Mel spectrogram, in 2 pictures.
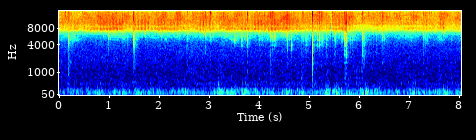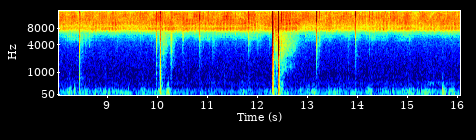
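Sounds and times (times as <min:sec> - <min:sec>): campfire crackling and popping: 0:02.9 - 0:08.8, 0:09.9 - 0:14.4.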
